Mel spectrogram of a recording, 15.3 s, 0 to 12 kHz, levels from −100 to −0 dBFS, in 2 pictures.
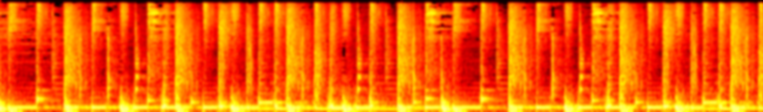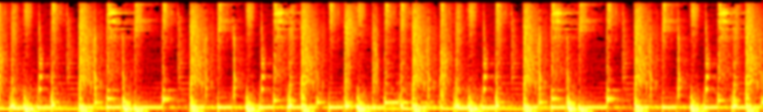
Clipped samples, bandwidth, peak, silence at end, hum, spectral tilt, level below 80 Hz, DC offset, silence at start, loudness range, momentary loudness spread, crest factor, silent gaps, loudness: under 0.1%; 11.5 kHz; 0 dBFS; 0 s; none; -4 dB/octave; -24 dBFS; under 0.1%; 0 s; 1 LU; 4 LU; 14 dB; none; -14 LUFS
